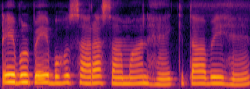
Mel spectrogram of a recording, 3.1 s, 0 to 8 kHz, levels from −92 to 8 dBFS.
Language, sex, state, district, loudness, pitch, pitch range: Hindi, female, Bihar, Patna, -17 LUFS, 210 Hz, 200-230 Hz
